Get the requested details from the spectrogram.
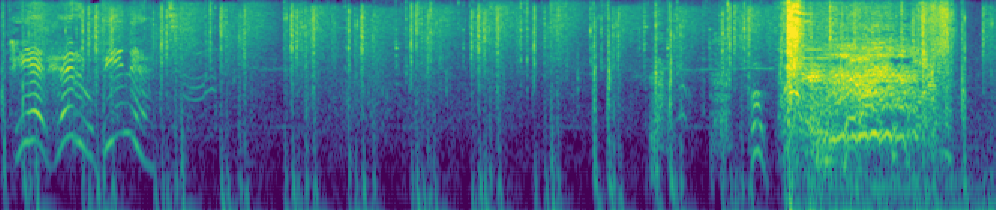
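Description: A camel's hooves thud steadily on a dirt path.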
